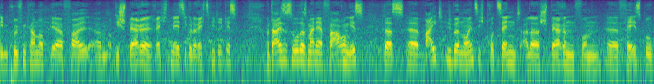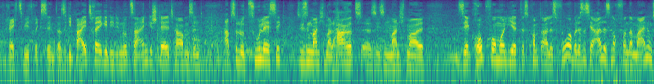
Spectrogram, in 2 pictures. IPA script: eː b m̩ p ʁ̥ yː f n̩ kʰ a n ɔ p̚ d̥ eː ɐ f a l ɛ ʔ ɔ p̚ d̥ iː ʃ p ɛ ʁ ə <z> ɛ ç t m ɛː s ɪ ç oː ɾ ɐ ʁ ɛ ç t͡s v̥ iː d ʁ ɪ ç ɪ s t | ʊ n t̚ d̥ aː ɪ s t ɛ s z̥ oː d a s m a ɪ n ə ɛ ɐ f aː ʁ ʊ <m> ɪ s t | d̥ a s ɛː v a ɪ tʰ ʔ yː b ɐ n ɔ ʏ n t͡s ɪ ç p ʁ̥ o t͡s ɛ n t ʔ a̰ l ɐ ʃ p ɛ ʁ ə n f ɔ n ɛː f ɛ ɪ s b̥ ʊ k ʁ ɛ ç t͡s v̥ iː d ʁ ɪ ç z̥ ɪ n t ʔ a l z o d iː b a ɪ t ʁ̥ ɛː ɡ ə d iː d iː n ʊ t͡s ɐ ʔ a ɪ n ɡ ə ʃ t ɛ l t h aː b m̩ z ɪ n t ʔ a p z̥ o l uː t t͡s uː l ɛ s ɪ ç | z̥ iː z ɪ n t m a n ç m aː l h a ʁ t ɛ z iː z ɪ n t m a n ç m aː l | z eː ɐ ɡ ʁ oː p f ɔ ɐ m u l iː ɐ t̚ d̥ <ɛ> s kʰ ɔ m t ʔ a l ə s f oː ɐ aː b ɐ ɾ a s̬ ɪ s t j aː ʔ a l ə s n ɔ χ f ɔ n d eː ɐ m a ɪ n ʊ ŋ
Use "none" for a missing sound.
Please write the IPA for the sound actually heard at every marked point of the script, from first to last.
ʁ, ŋ, a

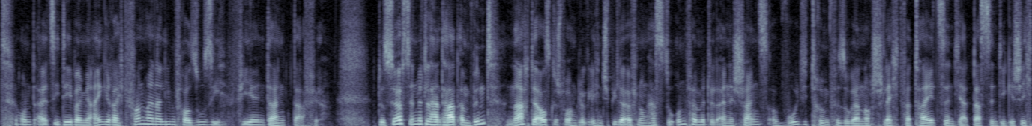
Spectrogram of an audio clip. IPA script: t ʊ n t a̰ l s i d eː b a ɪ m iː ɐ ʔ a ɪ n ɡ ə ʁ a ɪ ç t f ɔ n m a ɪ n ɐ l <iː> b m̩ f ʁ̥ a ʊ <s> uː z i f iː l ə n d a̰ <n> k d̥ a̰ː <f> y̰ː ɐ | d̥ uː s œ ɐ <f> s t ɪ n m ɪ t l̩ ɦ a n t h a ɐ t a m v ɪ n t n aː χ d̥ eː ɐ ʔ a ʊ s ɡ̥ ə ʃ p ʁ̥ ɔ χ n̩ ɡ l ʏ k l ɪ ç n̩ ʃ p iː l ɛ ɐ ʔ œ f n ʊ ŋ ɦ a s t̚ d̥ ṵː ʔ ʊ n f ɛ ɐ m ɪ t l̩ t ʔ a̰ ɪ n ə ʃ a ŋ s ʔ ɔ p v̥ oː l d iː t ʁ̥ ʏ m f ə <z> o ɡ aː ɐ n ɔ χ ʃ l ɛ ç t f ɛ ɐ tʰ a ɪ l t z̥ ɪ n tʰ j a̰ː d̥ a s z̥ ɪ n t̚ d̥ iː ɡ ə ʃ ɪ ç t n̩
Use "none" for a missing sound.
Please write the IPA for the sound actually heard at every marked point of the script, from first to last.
iː, z, ŋ, f, f, z

